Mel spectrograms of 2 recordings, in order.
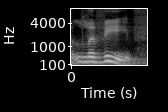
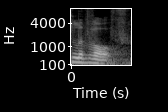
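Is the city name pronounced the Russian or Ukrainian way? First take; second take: Ukrainian; Russian. First: The name has the Ukrainian pronunciation. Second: The name has the Russian pronunciation. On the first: "Ukrainian, it is pronounced Lviv" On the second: "In Russian, it is Lvov"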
